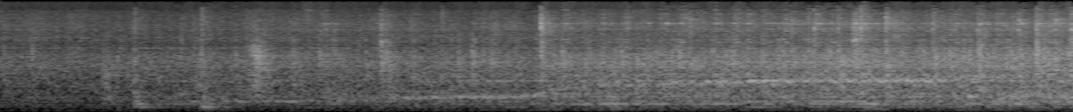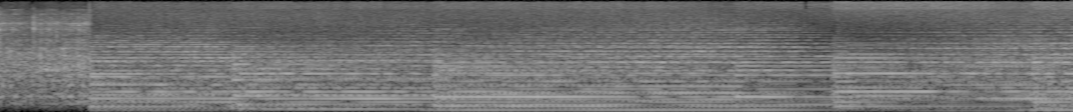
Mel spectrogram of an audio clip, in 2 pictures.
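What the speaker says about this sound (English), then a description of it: "So get this sorted out across the top, even, and stitch a straight stitch." A sewing machine runs a straight stitch across the top of a ticking fabric tote, starting with lighter clicks and then settling into a loud, steady, close hum; the bobbin thread is looping.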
